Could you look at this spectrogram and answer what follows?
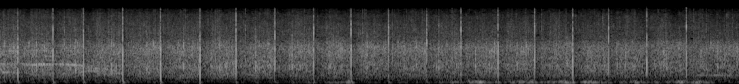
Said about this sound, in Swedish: Give a big hand.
